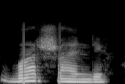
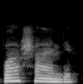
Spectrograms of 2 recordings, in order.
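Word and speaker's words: wahrscheinlich: міг зрозуміти тому що вимовляли якраз варшанліх це неправильно тому що буде вашанліх І Давайте перевіримо де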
